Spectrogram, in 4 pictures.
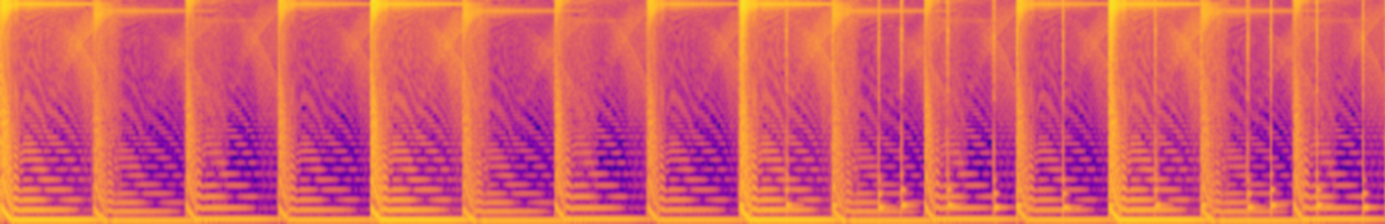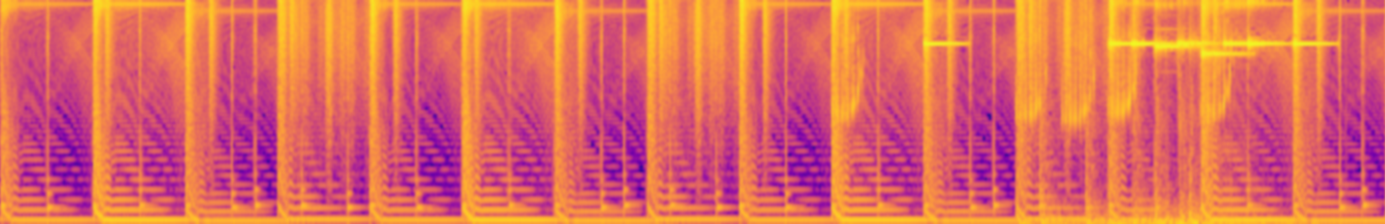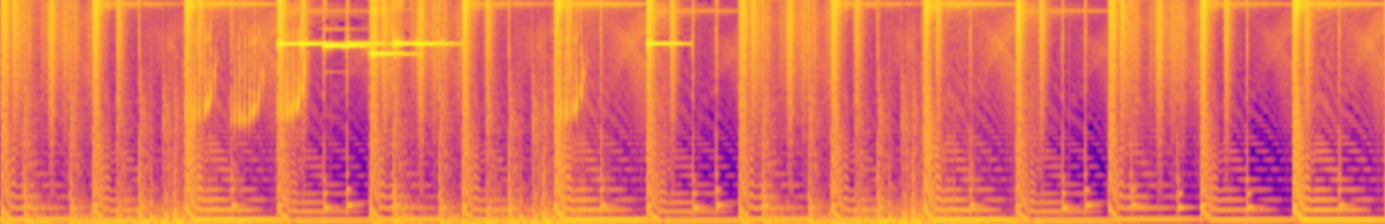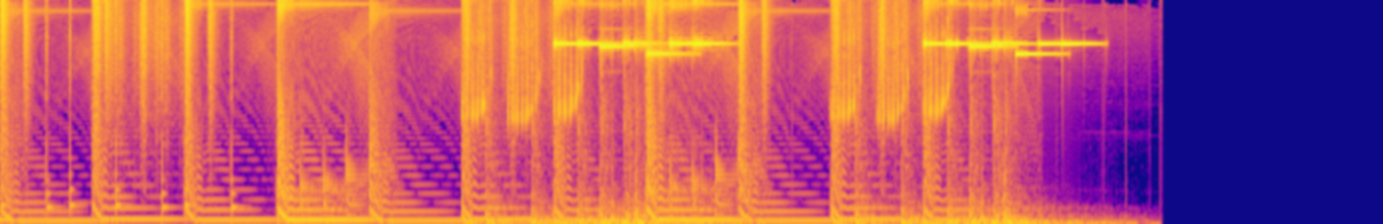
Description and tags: Creepy drum loop
African-resemblant drum loop
loop, drum, distorted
